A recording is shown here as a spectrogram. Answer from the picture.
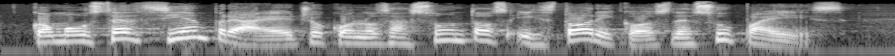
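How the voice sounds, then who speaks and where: A high-pitched man at a fairly slow pace, with very wide pitch swings against a quiet background. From Colombia, English-speaking home. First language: English (speaking Spanish). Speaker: Bible teacher. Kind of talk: lecture.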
